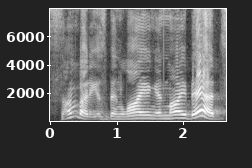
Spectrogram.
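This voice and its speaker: Putting on a gruff character voice, a woman speaks at a moderate pace and a fairly high pitch. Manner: indignant.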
